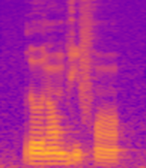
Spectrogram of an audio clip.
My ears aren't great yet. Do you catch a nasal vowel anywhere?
yes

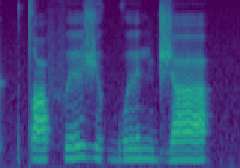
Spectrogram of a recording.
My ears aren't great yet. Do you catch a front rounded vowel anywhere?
yes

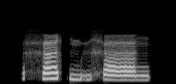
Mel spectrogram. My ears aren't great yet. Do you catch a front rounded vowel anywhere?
no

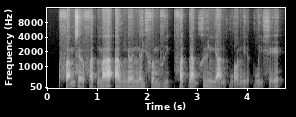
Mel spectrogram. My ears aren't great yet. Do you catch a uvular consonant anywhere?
no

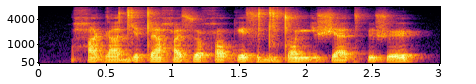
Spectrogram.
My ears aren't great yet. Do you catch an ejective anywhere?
yes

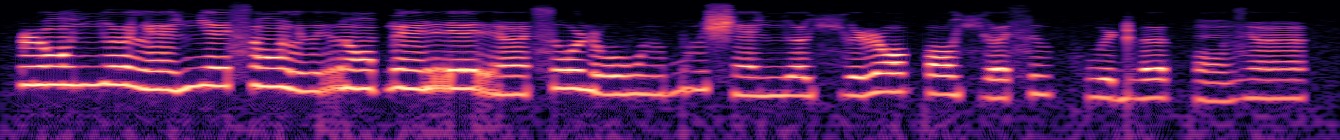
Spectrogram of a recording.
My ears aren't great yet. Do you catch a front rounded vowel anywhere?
yes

